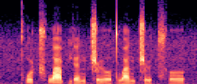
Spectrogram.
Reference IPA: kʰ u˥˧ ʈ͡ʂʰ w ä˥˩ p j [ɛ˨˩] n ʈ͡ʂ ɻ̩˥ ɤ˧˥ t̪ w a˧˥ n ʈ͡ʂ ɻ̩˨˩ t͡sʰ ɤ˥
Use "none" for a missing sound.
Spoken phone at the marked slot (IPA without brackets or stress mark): ɛ˨˩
